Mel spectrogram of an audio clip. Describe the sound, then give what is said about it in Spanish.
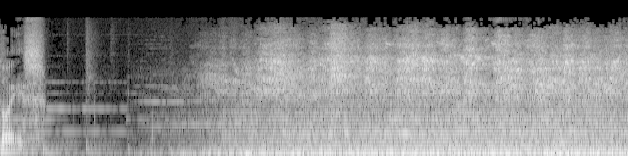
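A short squealing, tonal burst opens, then a dense chorus of birds chirping rises and carries on steadily, bright and fairly loud, with many overlapping calls. “Sigamos este sonido de pájaros y, como si de una puerta se tratara, abrir un camino y llegar hasta una casa.”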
